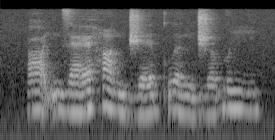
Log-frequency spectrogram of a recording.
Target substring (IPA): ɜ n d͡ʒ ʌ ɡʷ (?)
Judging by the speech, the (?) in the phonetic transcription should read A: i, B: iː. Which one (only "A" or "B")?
B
